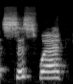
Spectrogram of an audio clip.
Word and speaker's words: CSWAC: how do you say the short version? – We usually call it CSWAC.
